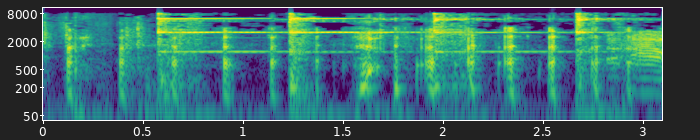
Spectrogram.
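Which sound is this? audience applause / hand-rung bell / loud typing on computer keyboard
hand-rung bell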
